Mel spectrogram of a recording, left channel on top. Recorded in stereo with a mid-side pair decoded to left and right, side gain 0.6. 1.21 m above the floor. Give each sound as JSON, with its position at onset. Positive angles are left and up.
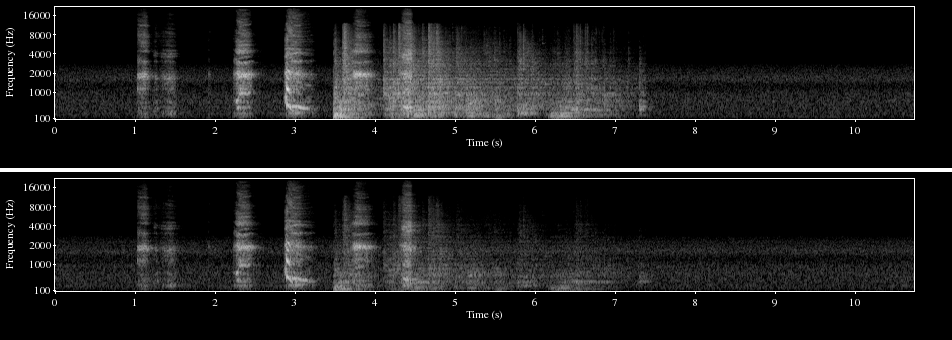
{"t": 1.0, "sound": "crying", "azimuth_deg": 15, "distance_m": 1.8}
{"t": 3.5, "sound": "crushing", "azimuth_deg": 60, "distance_m": 1.3}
